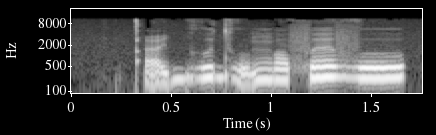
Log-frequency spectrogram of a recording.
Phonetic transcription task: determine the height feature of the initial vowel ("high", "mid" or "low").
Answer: high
